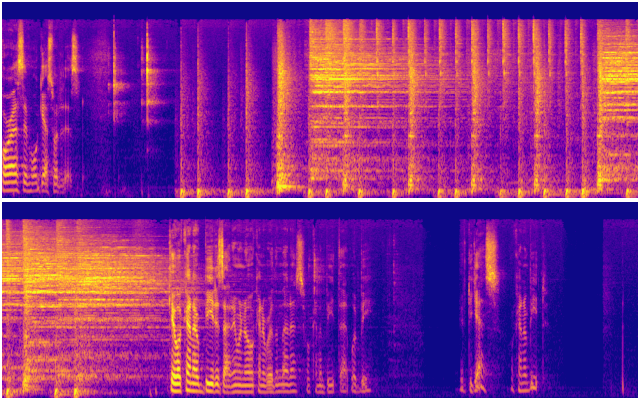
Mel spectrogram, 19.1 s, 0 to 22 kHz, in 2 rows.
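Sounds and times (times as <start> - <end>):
drum kit playing rock beat: 2.6 - 13.4.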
